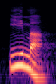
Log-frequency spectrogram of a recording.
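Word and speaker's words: אמא: right from here so we have an e and then we have a ma ima the aleph at the end is silent you cannot hear it it's not audible why is that because it doesn't have a vowel simple a letter doesn't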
